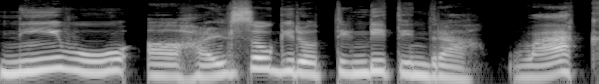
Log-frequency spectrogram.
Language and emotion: Kannada, disgusted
